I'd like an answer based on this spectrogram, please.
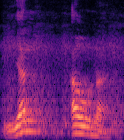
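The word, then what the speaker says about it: يَنْأَوْنَ: Cara bacanya juga harus jelas ya, terang dan nyata. Yan auna dibaca yan auna, yan auna. Nun sukun dan hamzahnya terputus, jelas maksudnya. Yan auna. Tidak boleh dibaca dengung.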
